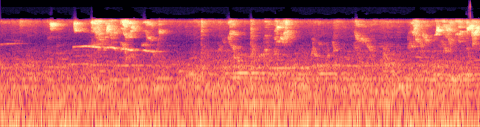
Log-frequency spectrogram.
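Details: Australian parakeet (budgerigar) with a thin descending whistle, then bursts of scratchy chatter and squeaks separated by quiet pauses.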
